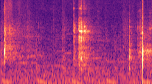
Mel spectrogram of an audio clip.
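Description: Hard plastic clicks and snaps of a car phone mount's parts being unclipped and handled: a sharp click just after the start, another about a second in, and one more near the end.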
